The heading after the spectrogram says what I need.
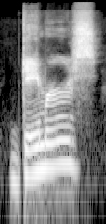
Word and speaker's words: Gvmers: I've been mentioning Gamers, spelled with a V, Gvmers.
